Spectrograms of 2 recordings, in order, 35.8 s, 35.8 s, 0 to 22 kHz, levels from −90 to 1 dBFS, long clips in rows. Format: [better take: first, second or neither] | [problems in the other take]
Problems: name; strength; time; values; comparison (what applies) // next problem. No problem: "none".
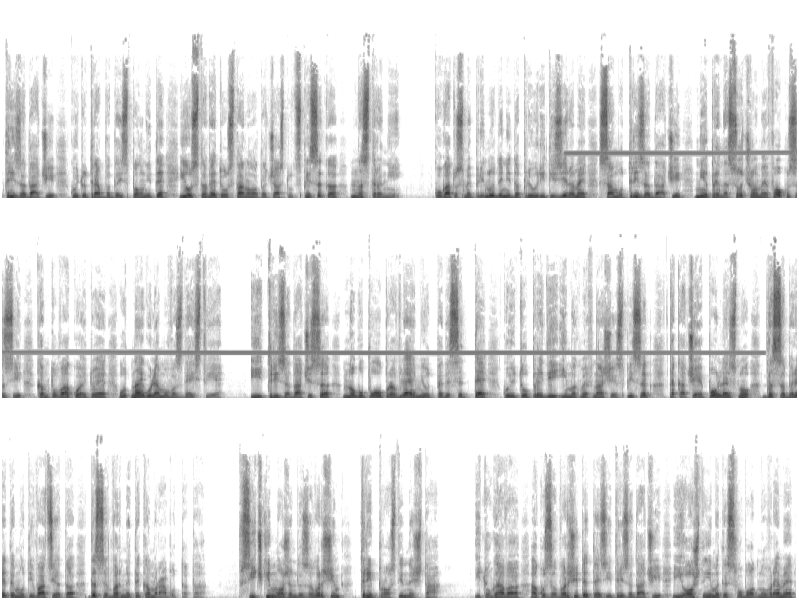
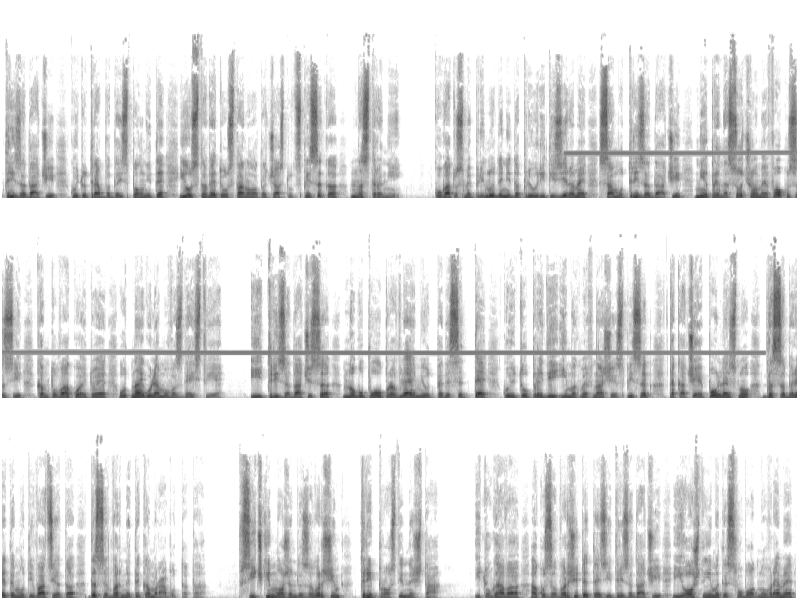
neither | high-pitched whine; noticeable; from 8.5 to 23 s; 5 kHz, 10 dB below the speech; the same in both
